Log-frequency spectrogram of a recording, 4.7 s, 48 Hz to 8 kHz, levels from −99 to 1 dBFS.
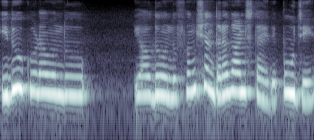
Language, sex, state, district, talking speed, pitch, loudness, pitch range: Kannada, female, Karnataka, Dakshina Kannada, 125 wpm, 250 Hz, -13 LUFS, 240-275 Hz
